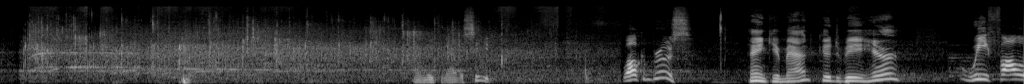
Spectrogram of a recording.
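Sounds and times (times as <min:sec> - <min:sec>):
audience applause: 0:00.0 - 0:05.6
speech: 0:04.2 - 0:05.2, 0:06.2 - 0:10.2.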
